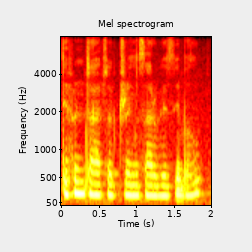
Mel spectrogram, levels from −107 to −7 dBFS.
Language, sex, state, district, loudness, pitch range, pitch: English, female, Arunachal Pradesh, Papum Pare, -17 LUFS, 185-210 Hz, 190 Hz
